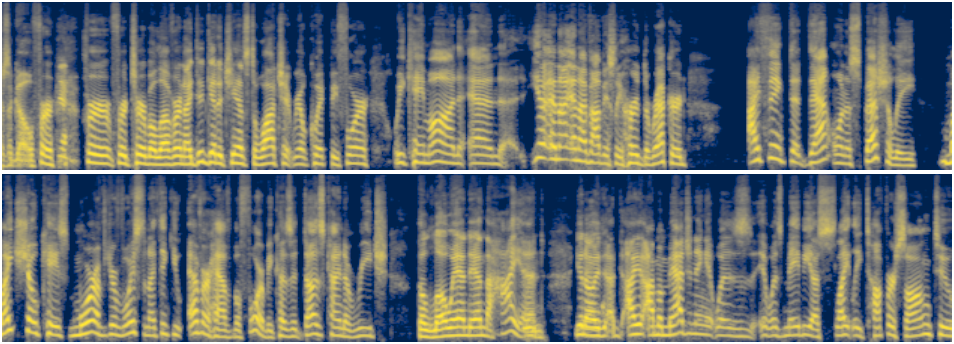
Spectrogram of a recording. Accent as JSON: {"language": "English", "country": "United States", "said": "an American guy"}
